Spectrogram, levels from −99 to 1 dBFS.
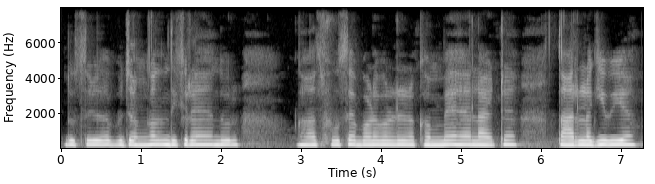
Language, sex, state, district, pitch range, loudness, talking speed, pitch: Hindi, female, Bihar, West Champaran, 225-235 Hz, -13 LUFS, 155 wpm, 230 Hz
